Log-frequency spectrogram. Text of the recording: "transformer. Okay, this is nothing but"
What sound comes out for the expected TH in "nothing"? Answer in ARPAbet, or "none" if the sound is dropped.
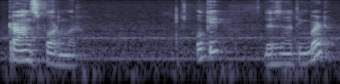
T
